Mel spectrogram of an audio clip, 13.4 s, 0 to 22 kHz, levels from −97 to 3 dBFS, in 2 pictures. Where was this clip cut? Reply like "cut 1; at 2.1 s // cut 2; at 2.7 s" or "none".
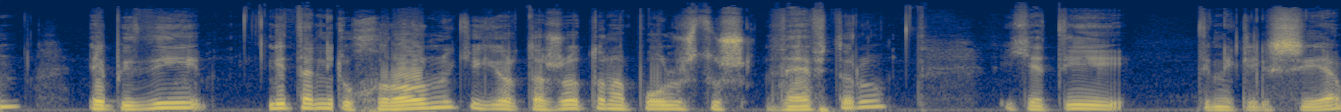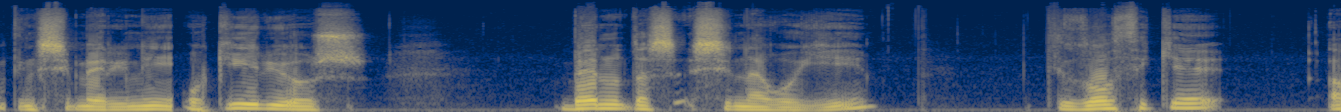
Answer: cut 1; at 1.7 s // cut 2; at 3.8 s // cut 3; at 6.0 s // cut 4; at 6.7 s // cut 5; at 7.6 s // cut 6; at 10.1 s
